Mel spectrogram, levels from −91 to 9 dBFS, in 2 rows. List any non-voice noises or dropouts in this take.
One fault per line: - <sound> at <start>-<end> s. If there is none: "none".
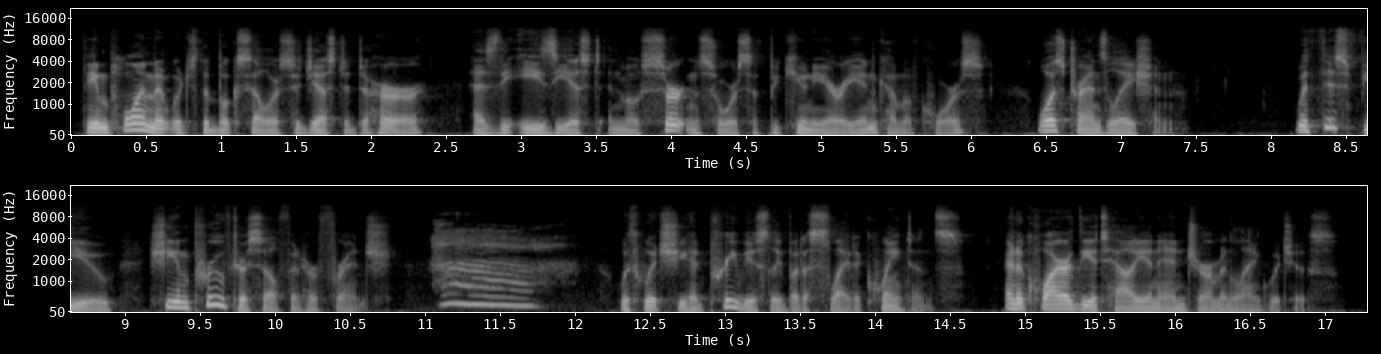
- sigh at 11.0-12.0 s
